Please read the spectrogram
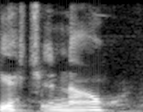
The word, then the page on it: yehch'inaawh: hupa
